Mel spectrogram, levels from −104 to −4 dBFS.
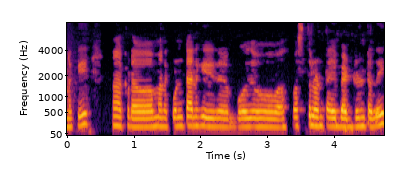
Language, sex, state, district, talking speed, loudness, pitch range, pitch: Telugu, female, Andhra Pradesh, Guntur, 90 wpm, -23 LUFS, 175-195 Hz, 180 Hz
